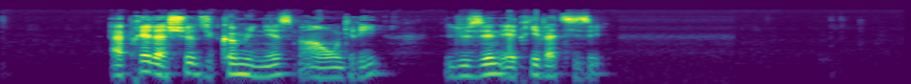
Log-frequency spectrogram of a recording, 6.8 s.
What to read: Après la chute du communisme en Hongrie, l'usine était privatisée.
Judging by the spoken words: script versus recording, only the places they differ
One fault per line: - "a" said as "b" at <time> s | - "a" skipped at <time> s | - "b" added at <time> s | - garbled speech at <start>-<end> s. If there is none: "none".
- "était" said as "est" at 3.8 s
